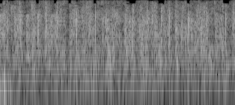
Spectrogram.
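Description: Steady audience applause fills the whole stretch, a dense wash of many hands clapping at an even, moderately loud level with no voices breaking through.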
